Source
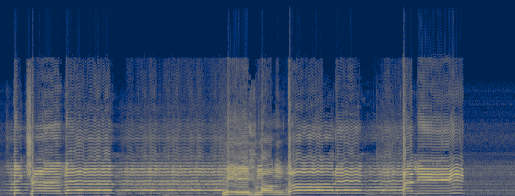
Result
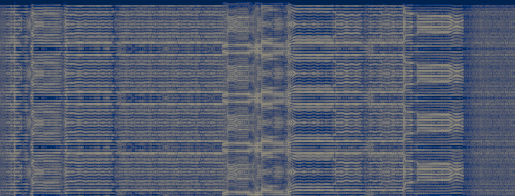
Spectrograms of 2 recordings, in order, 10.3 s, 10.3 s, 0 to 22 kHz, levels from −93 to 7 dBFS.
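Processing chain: compressor 3:1, threshold -35 dBFS, peak gain reduction 15 dB; 4.95–7.46 low shelf 210 Hz +11 dB; careless resampling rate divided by 8×, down filtered, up zero stuff; gain -3 dB

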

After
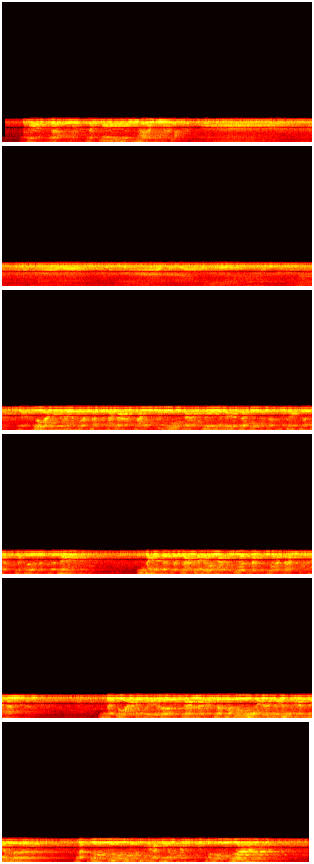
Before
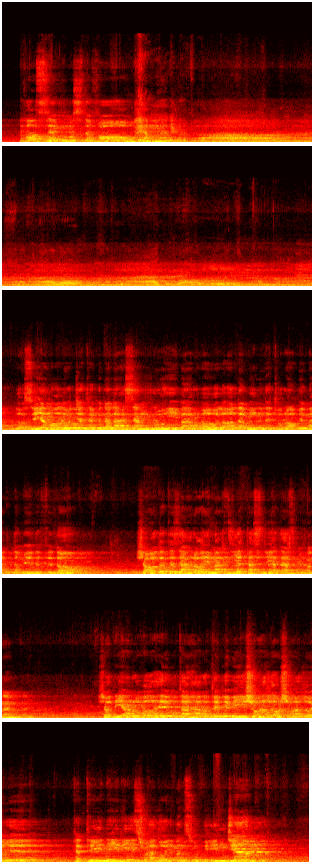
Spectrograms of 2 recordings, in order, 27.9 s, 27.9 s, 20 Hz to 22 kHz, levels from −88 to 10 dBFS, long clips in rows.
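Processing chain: Butterworth band-stop 1000 Hz, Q 1.9; inverted band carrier 3400 Hz; bands offset in time lows, highs 50 ms, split 600 Hz; gain +4.5 dB

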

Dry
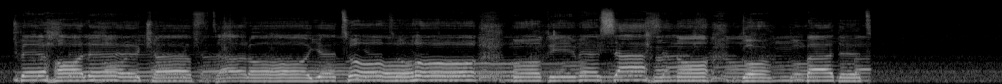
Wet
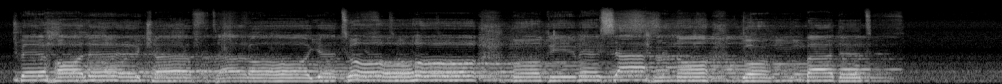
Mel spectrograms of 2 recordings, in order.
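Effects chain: non-linear reverb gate 0.35 s rising, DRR 8.5 dB; gain +7 dB

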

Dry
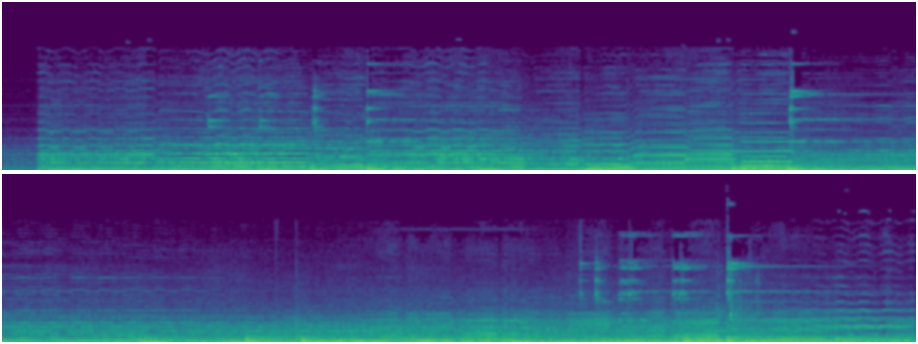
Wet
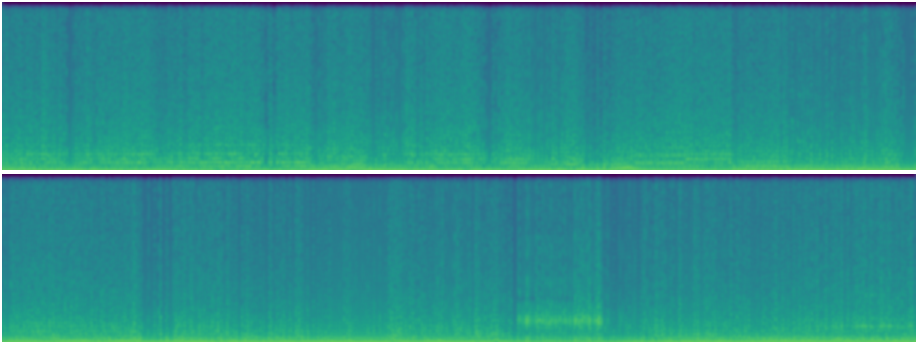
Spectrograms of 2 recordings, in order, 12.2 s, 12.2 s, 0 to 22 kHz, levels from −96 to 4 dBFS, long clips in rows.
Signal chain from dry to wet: infinite clipping; 9.53–10.1 resonant high shelf 2100 Hz +10 dB, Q 3; vocal rider 0.5 s; running maximum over 5 samples; gain +3 dB

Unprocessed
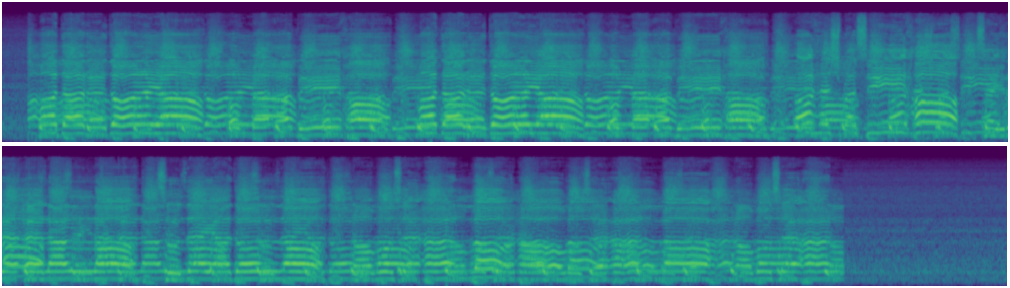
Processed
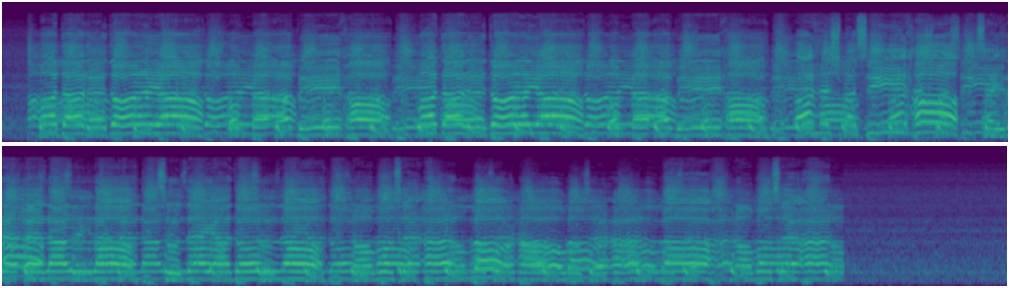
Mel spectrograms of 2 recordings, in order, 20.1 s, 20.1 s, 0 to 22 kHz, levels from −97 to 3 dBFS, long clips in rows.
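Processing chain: 14.35–16.49 high shelf 11000 Hz -> 6000 Hz -12 dB; gain -7.5 dB

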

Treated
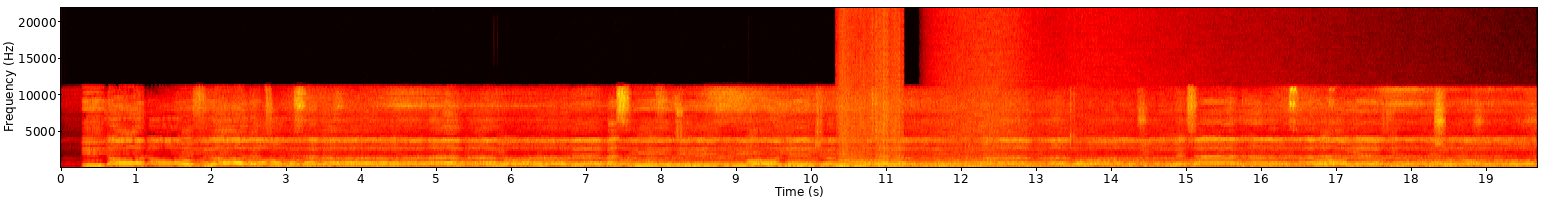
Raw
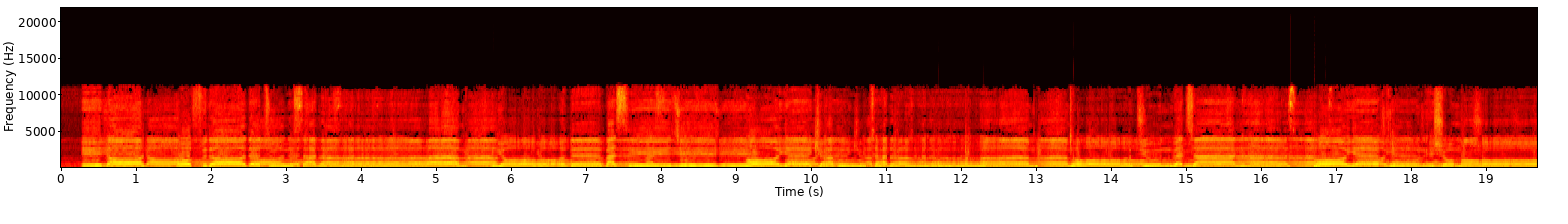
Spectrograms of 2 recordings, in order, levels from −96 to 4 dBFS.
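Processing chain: 10.32–11.19 half-waves squared off; tone controls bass -13 dB, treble +14 dB; doubler 44 ms -2 dB; diffused feedback echo 1.518 s, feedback 48%, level -3 dB; gain -7 dB

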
